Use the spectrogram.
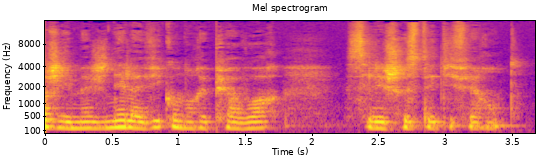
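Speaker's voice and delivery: hushed, intimate confession to a lost love; film monologue. Acted. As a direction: speak very softly, almost whispering, with long pauses. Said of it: "voyons si j'arrive à recréer cette sensation".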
